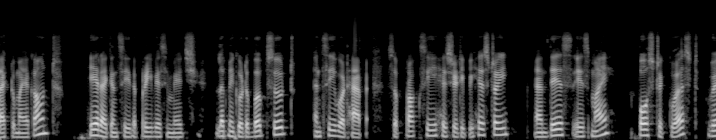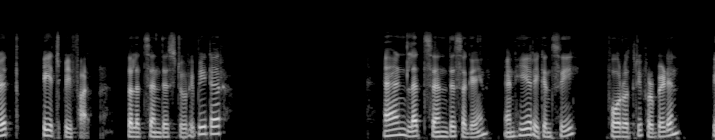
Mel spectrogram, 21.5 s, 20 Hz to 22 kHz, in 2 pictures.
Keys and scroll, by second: 3.0 alt+Tab.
